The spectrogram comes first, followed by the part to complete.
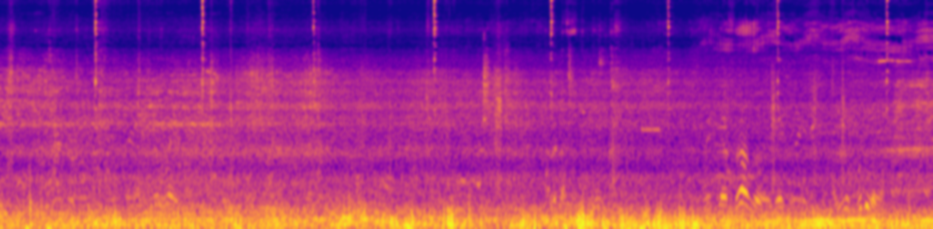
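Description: Low steady rumble with faint voices of people talking, and a few light clicks.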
